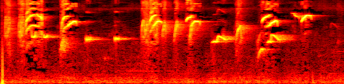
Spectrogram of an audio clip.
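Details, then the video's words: Green leafbird master song for training other birds: harsh bursts and looping whistles, then steady flat whistles, then fast varied whistled slurs rising and falling, in irregular phrases. "Cucak ijo mini gacor full tembakan bongkar materi"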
